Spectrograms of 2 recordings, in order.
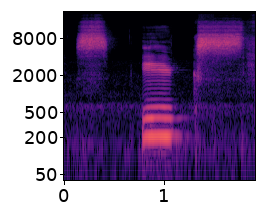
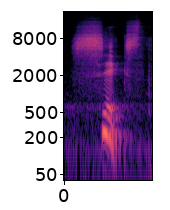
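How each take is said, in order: First: S-ixth stretched sound by sound; sounded out slowly. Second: Said in the usual way. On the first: Shown as a demonstration.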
